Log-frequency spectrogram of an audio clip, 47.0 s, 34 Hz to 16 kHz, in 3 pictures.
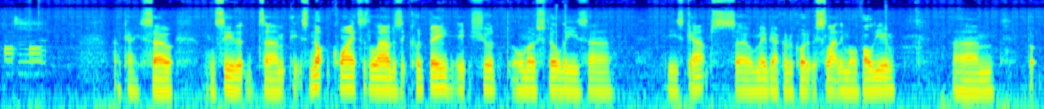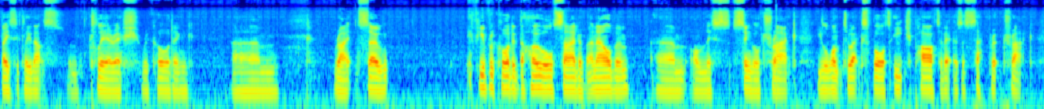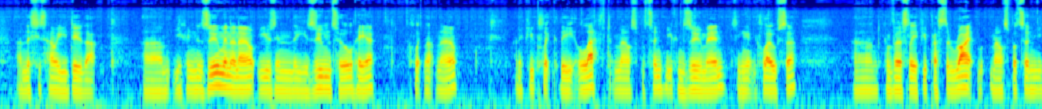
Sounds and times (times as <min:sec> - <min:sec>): Speech: 0:01.7 - 0:09.2, 0:10.0 - 0:13.5, 0:14.3 - 0:19.9, 0:20.6 - 0:21.6, 0:22.7 - 0:32.8, 0:33.4 - 0:38.2, 0:39.0 - 0:43.3, 0:44.1 - 0:46.9.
